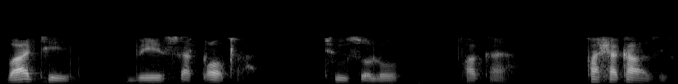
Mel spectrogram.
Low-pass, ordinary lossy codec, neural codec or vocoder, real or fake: 3.6 kHz; MP3, 24 kbps; none; real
